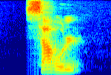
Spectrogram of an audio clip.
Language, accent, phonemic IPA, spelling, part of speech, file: French, France, /sa ʁul/, ça roule, phrase, LL-Q150 (fra)-ça roule.wav
- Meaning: 1. how's it going? 2. OK, sounds like a plan, sounds good, all right, sure, sure thing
